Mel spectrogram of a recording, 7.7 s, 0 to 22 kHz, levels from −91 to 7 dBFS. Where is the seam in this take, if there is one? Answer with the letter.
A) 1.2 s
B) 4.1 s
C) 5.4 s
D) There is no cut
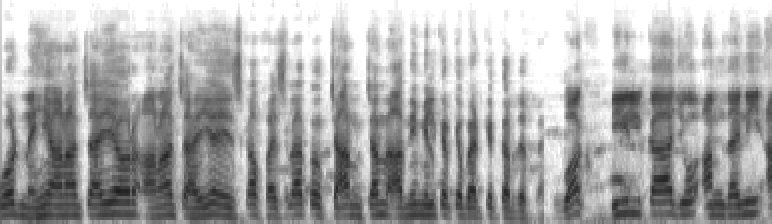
C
